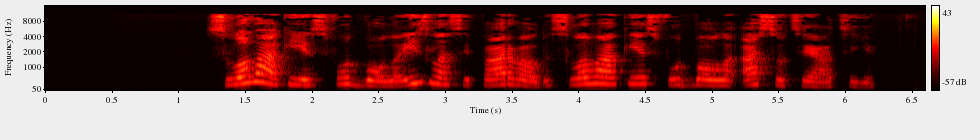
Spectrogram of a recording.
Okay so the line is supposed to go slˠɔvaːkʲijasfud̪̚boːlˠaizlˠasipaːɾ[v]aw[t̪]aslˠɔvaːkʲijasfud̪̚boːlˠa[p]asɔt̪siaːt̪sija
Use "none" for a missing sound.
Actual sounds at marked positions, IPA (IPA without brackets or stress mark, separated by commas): v, d̪, ʔ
